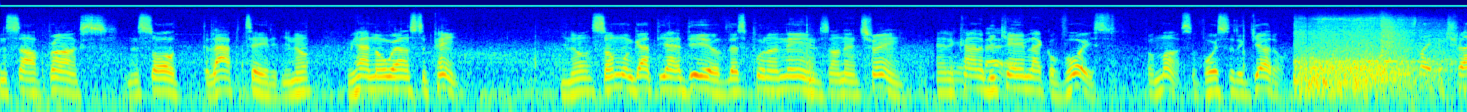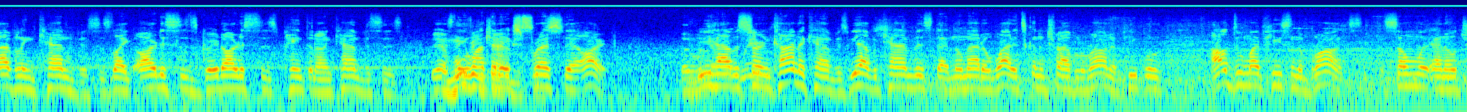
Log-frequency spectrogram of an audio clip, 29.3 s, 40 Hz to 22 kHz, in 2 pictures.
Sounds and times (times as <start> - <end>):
Speech: 0.0 - 4.6, 5.6 - 12.9, 14.0 - 20.8, 21.4 - 29.3.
